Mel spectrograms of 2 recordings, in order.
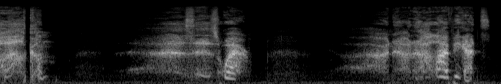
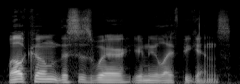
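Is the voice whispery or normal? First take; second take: whispery; normal. First: It is said in a whispery voice. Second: It is said in a normal voice.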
